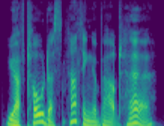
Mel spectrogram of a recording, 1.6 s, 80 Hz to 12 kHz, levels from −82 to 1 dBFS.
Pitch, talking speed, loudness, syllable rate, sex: 135 Hz, 255 wpm, -17 LUFS, 6.3 syllables/s, male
